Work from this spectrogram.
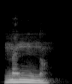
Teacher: on va avoir tendance à complètement supprimer le te pour dire maintenant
